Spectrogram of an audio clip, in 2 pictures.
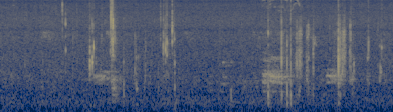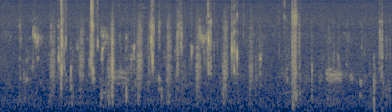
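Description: Close-up sounds of a mouth chewing a ripe, juicy cherry plum: quiet wet clicks and squelches, coming thicker and faster in the second half.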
